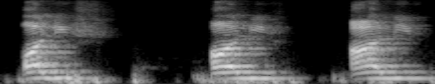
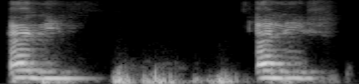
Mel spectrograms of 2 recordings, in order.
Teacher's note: Mesti sebut alif. Dan mesti bukan o. Alif, alif, alif. Dia bukan besar, dia sekadar buka.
